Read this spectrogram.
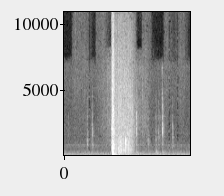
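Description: Leaves rustle and crunch as a block of foliage breaks.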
